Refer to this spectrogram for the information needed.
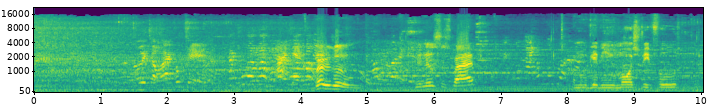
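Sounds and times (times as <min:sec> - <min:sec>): motorbike and car engines humming: 0:00.0 - 0:10.0
voices: 0:01.1 - 0:10.0.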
